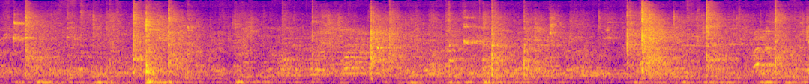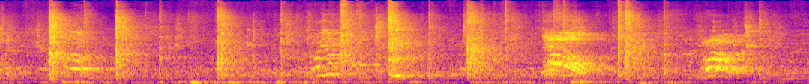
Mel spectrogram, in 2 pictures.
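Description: Badminton rally echoing in a large sports hall: sharp, irregular racket strikes on the shuttlecock and players' feet thudding on the court. A steady murmur of voices runs underneath.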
